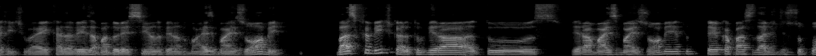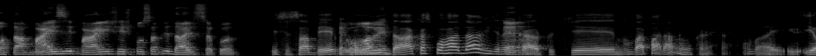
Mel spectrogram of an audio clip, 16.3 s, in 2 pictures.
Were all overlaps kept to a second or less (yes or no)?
yes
